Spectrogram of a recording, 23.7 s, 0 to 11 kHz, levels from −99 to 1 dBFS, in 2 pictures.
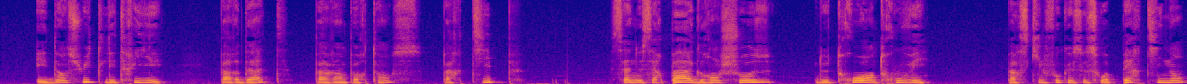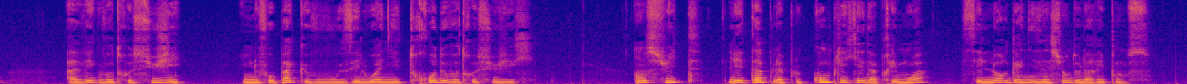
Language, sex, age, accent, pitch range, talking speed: French, female, 20-39, French, 205-230 Hz, 135 wpm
